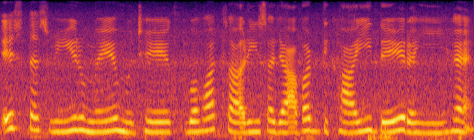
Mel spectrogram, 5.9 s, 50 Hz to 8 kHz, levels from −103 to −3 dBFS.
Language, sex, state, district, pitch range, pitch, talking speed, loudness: Hindi, female, Madhya Pradesh, Katni, 220-250 Hz, 230 Hz, 110 wpm, -16 LUFS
